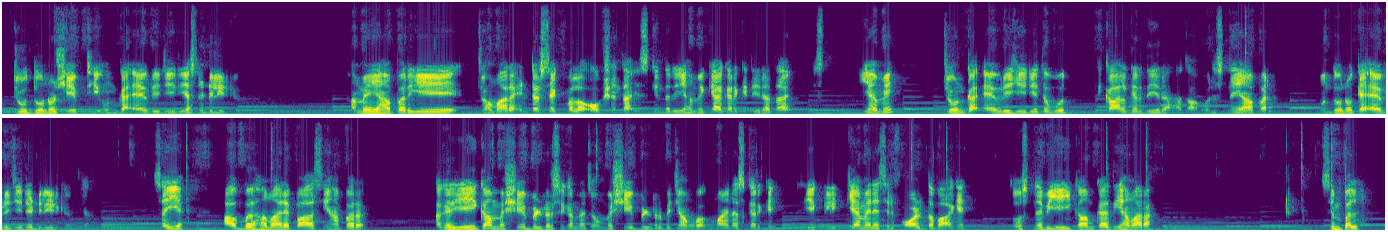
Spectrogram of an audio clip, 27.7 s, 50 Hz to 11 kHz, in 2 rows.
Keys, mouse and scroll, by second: 12.3-14.0 drag, 14.0 ctrl+z, 15.6-19.3 drag, 19.7 click, 22.1 v, 22.8 click, 24.4 ctrl+z, 24.8-27.6 drag.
